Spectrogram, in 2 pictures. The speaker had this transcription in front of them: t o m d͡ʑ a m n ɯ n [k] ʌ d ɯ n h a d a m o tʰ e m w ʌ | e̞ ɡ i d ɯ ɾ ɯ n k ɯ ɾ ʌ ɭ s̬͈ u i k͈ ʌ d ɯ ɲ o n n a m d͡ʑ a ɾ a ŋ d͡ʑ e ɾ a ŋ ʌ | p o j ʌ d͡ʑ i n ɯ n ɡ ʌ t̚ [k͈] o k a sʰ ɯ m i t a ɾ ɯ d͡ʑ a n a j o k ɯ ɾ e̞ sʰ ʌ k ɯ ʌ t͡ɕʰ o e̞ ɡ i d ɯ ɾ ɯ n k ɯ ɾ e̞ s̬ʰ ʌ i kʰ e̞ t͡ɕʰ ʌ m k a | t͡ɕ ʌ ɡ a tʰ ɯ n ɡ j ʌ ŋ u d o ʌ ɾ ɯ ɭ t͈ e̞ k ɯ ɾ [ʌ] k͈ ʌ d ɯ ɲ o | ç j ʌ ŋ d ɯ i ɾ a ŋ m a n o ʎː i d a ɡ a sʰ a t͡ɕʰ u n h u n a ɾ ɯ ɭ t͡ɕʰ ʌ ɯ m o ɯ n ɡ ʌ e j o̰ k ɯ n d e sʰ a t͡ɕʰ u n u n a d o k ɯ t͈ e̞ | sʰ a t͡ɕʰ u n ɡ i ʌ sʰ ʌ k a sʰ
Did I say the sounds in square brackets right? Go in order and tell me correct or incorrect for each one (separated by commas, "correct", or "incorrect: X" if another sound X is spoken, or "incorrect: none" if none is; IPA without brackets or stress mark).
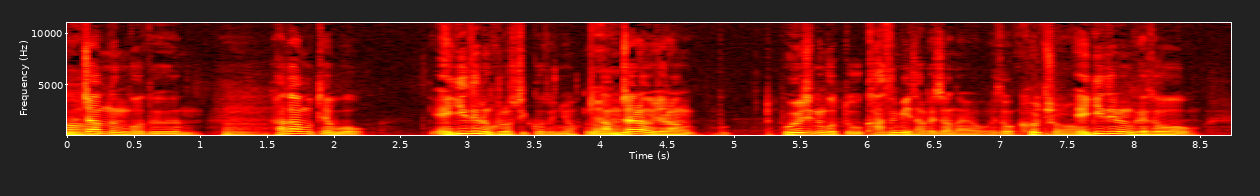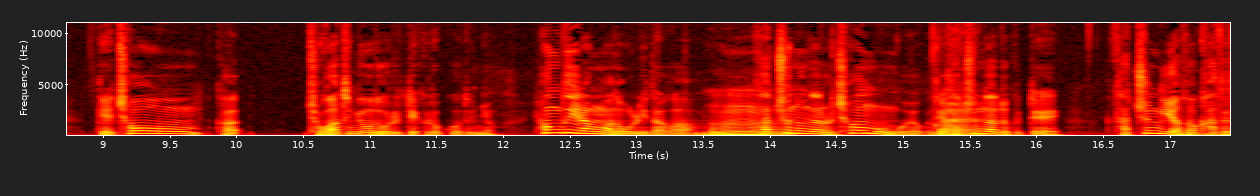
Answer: incorrect: ɡ, incorrect: t͈, correct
